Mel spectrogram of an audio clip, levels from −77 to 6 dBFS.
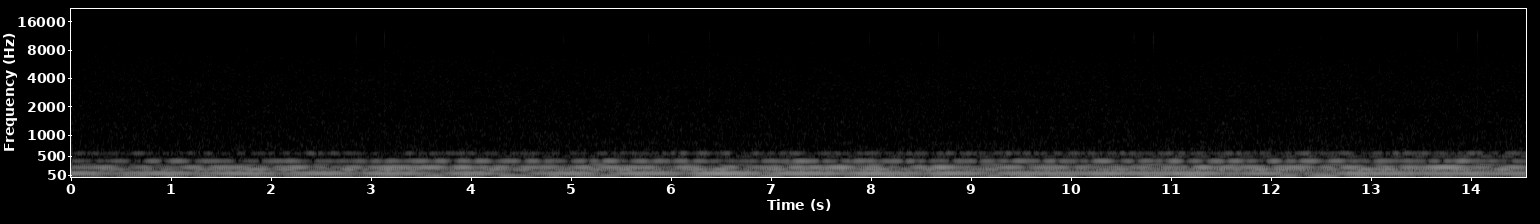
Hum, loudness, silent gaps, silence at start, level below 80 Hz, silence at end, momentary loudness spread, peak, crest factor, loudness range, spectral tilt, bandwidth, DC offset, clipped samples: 50 Hz at -55 dBFS; -40 LUFS; none; 0 s; -48 dBFS; 0 s; 4 LU; -26 dBFS; 12 dB; 2 LU; -7.5 dB/octave; over 20 kHz; under 0.1%; under 0.1%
